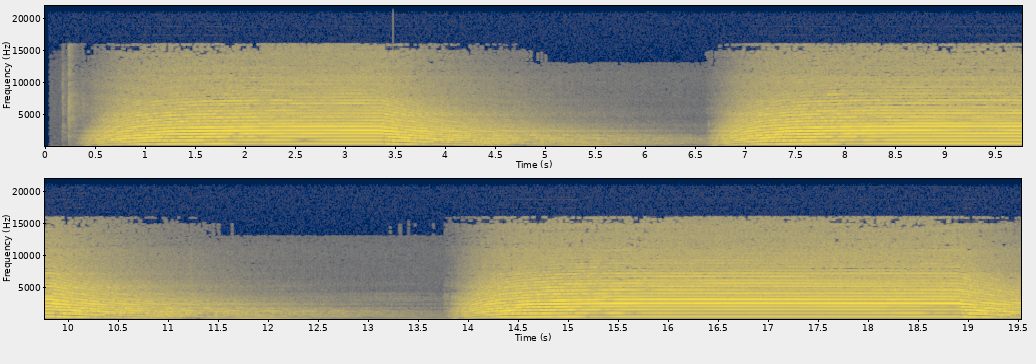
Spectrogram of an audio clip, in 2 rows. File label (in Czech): vzduchova sirena 24v 118db chromova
